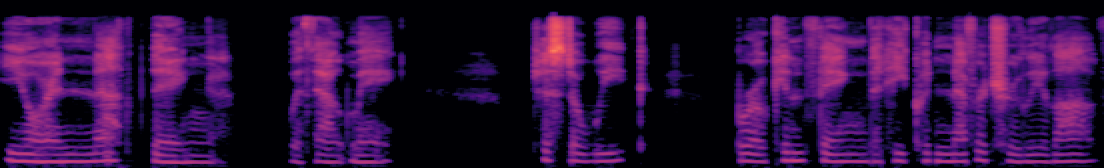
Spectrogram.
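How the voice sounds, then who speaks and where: A woman voicing a sinister, possessive demon in a hushed, hissing, taunting way for a horror ASMR story. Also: low-pitched, level tone, slightly rough, no room sound, studio quality, full character voice. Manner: slow, taunting, seductively cruel.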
